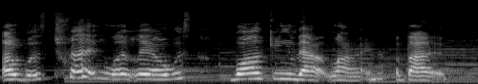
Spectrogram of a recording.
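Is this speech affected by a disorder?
Yes: cerebral palsy, mild; mouth affected.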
